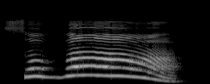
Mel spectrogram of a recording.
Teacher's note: сова А голосний позначаю кружечком поділимо слово на склади со ва у слові сова два склади визначимо наголос покличемо слово сова а наголошений другий склад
